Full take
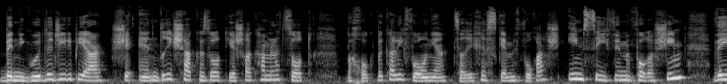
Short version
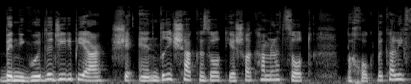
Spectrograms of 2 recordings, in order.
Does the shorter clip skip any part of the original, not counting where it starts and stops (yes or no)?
no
